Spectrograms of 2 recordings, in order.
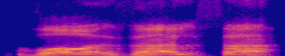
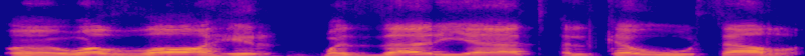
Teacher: ujung lidah dengan ujung gigi seri. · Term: al-huruf al-lithawiyah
